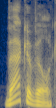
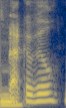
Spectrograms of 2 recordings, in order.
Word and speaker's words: Vacaville: It's Vacaville, not Vacaville. – It's, they call it Vacaville in California. But Vaca probably would be the correct Spanish pronunciation.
